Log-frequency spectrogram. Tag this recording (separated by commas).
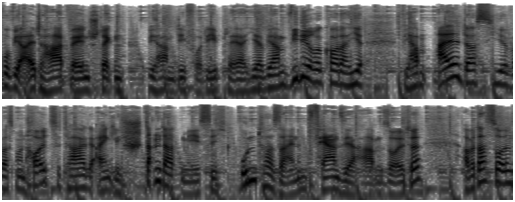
Speech, Music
